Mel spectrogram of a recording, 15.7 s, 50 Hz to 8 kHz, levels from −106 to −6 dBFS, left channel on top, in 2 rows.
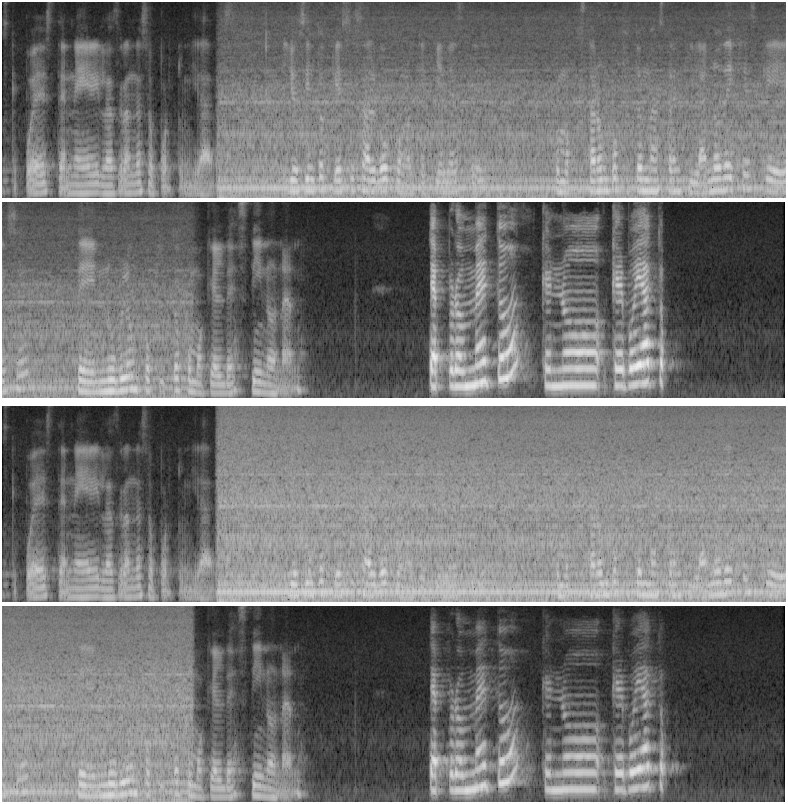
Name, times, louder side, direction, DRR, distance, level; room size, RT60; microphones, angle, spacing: voice 1, 0.0-2.3 2.8-4.9 5.5-8.2 8.6-10.9, left 1 dB, 10° left, 0.7 m, -28 dB
sound 1, 2.1-9.8, right 5 dB, 80° right, 0.7 m, -28 dB
voice 2, 12.1-14.5, left 5 dB, 75° left, 0.7 m, -21 dB
29.0 x 9.8 x 4.6 m
head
